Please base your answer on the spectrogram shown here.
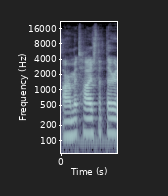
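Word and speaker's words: Armitage III: It's pronounced Armitage the Third, and Armitage the Third is just a franchise name.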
